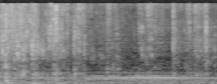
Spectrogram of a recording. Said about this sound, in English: I'm pouring more drink for myself. A little more drink in my cup. Pour it up.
